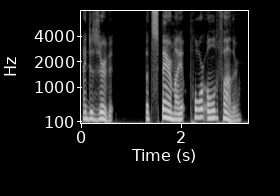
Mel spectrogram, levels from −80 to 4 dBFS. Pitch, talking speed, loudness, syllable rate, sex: 165 Hz, 160 wpm, -18 LUFS, 5.4 syllables/s, male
